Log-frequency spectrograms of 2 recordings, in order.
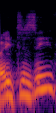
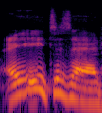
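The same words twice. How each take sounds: First: The last letter is said as American zee. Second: The last letter is said as British zed.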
